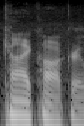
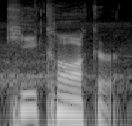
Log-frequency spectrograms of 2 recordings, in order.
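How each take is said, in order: First: The first word sounds like 'kai'. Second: The first word sounds like 'key'. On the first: The speaker calls it wrong. "not Kai Caulker like I was pronouncing it before" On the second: The speaker calls it right. "it's it's Key Caulker"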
